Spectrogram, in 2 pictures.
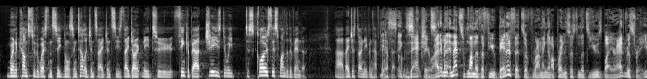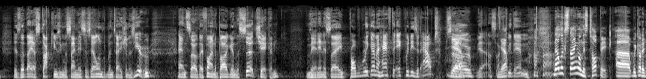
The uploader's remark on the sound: In front of a live audience at AISA’s CyberCon in Canberra.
